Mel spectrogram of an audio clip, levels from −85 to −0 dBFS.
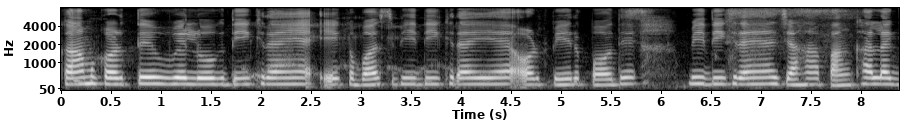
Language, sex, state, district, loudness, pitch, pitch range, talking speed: Hindi, female, Bihar, Patna, -18 LUFS, 225 Hz, 215-230 Hz, 165 wpm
